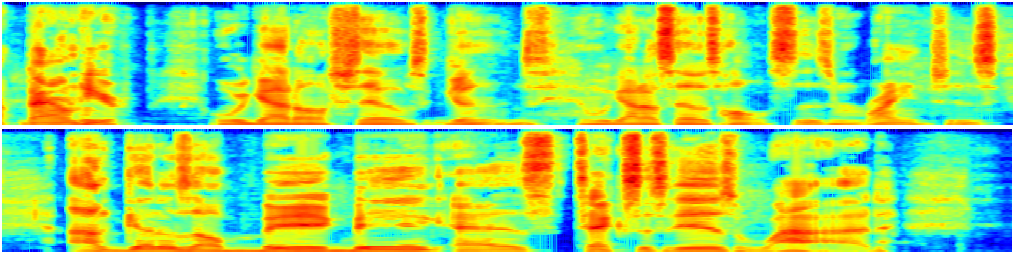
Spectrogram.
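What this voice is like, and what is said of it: Exaggerated Southern US accent. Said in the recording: “that's the wrong accent for where I where I live... You went Georgia”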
